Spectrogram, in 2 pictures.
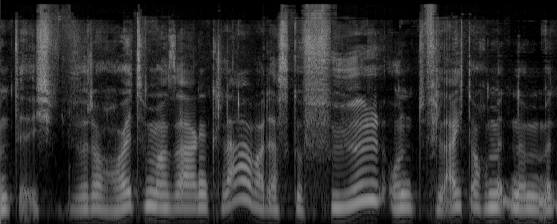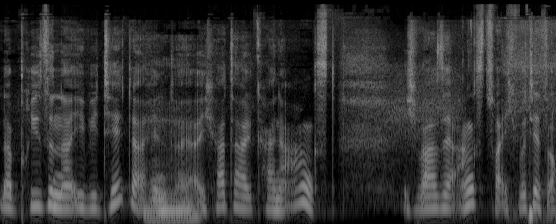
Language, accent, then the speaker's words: German; North Rhine-Westphalia, Germany; now in Munich, Germany; Nee, ich komme aus Nordrhein-Westfalen.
